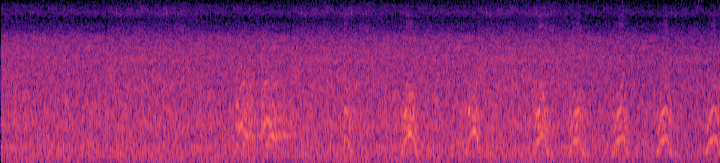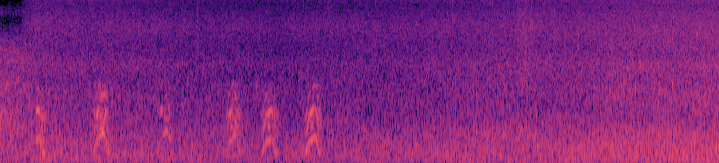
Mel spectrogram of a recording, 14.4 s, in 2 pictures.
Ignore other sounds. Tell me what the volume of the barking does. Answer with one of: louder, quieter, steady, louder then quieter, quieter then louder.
quieter.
